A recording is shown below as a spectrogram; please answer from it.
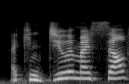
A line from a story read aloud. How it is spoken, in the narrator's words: I scream at Mom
